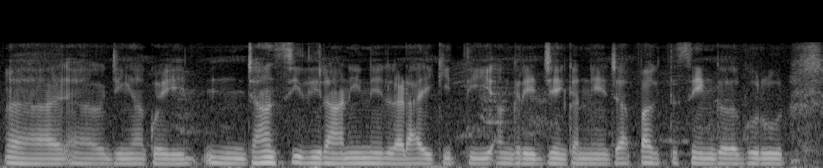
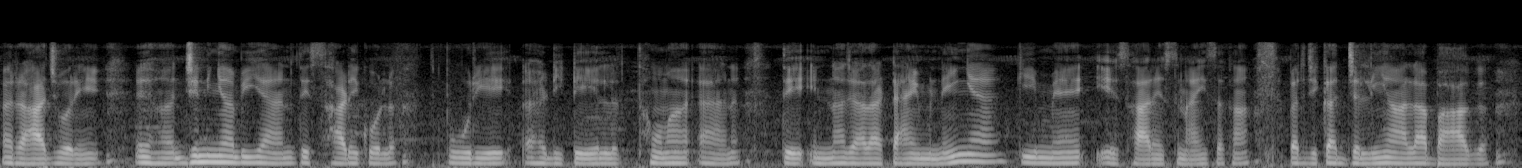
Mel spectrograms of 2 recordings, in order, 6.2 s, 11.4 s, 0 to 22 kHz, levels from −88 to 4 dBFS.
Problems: none marked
